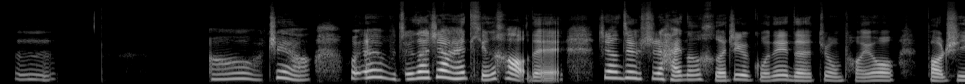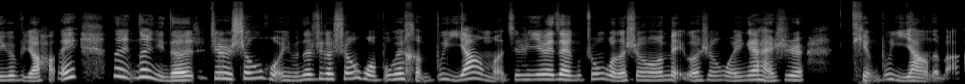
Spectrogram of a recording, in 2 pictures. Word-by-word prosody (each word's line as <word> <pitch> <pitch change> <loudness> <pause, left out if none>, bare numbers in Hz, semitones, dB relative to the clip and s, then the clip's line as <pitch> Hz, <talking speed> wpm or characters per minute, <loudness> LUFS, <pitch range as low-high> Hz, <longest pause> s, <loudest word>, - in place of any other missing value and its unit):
嗯。 230 -1 -13 1.5
哦， 245 -1 -7
这 315 -1 0
样。 215 -6 -3 0.4
哦， 275 - -1
诶， 320 +4 +2
我 275 -6 -6
觉 245 +4 -1
得 300 +1 +6
这 340 - 0
样 325 -2 +8
还 275 0 +4
挺 230 -3 -2
好 - - +5
的 - - -2
诶， - - -1 0.3
这 310 - -1
样 295 -1 +4
就 295 -2 +3
是 260 0 0
还 205 -5 +3
能 220 +1 -3
和 180 -5 -1
这 225 +4 -1
个 210 -2 +1
国 175 -3 -6
内 215 +2 +2
的 175 -3 0
这 195 +1 -8
种 175 -1 -6
朋 165 -4 -8
友 180 +1 -1 0.3
保 175 -3 +2
持 195 +3 -1
一 190 - -2
个 205 +1 -1
比 190 -4 -13
较 165 +1 +4
好 - - -5
诶， 280 +8 +2 0.4
那 380 -2 +2
你 - - -15
那 350 -1 +4
你 210 -9 -5
的 185 +3 +6
就 - - -16
是 - - -19
就 280 0 -2
是 270 -2 +3
生 280 +4 +2
活 270 - -3
你 190 - -6
们 185 0 -10
的 230 +2 +1
这 260 - -4
个 250 -1 +3
生 270 +4 -1
活 215 -5 0
不 210 +2 -7
会 250 +1 +3
很 185 -7 -3
不 240 +5 -11
一 210 -6 -6
样 255 +3 +5
吗？ 180 - -7
就 220 0 -7
是 225 - -6
因 230 +1 +1
为 230 -1 +6
在 225 -2 +6
中 250 +4 -5
国 205 -5 0
的 175 +1 +2
生 195 0 -1
活 185 - -1
和 195 - -1
美 210 - -1
国 180 - -1
的 190 - -2
生 205 -1 -7
活 185 -3 -5
应 185 +2 -6
该 220 +1 +5
还 215 - +2
是 200 0 -1 0.5
挺 - - -3
不 230 - -9
一 200 -8 -5
样 175 - +2
的 - - -7
吧。 - - -9
225 Hz, 285 characters per minute, -24 LUFS, 195-265 Hz, 1.5 s, 样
